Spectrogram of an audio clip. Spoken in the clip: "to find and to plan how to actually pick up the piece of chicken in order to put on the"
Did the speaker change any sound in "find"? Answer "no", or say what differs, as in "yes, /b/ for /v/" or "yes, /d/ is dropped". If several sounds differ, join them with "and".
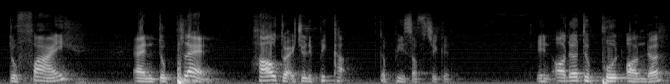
yes, /d/ is dropped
